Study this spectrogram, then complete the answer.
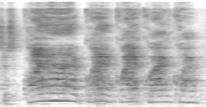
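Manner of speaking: high nasal quacks; duck quack imitation. Shown as a demonstration. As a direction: quack like a hen mallard. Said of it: "As loud as you can".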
